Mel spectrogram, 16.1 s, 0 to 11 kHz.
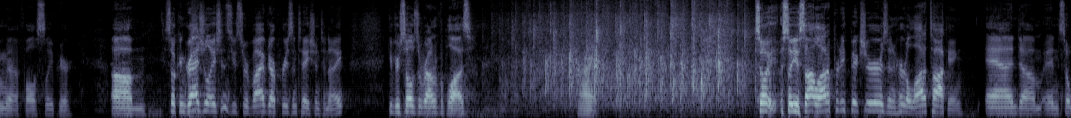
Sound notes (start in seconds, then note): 7.2 applause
